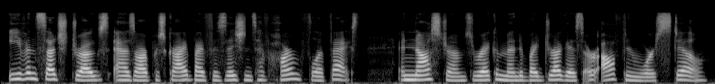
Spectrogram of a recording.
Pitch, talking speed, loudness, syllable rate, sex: 205 Hz, 170 wpm, -19 LUFS, 5.5 syllables/s, female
